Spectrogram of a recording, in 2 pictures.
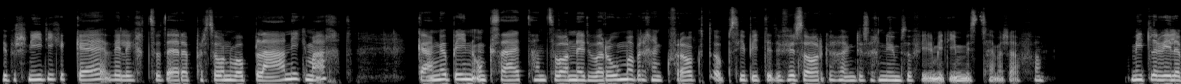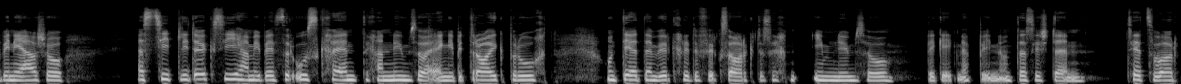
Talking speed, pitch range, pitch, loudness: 200 wpm, 190-215 Hz, 200 Hz, -20 LUFS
